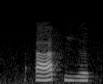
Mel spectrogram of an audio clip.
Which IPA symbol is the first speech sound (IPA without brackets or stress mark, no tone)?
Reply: ʔ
